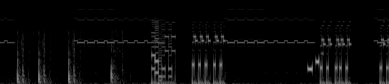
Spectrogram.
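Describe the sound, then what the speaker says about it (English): A cell phone ringtone from Ace Attorney Investigations plays in short melodic bursts, chirping phrases separated by brief gaps, clear and fairly close with no voices. "Sounds like the phone is up in the flight attendant's room."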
